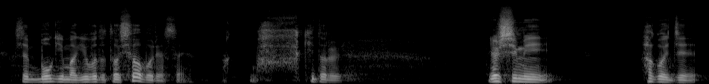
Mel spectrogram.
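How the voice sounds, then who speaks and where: A middle-aged man preaching a sermon in a church, telling a personal story in a lively way and acting out the voices in it. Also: mid-range voice. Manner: animated storytelling, acts out quoted voices. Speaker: pastor. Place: church sanctuary.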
